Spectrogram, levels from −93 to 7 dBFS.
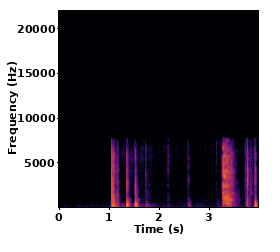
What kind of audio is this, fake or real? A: real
